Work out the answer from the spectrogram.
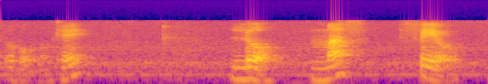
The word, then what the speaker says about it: feo: Lo más feo, the most ugly of all, or the ugliest of all, okay? Lo más feo. Feo, 2 syllables. Feo, feo.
